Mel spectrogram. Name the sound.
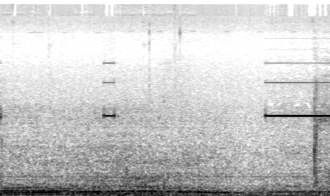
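multimeter continuity beep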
